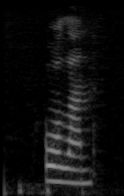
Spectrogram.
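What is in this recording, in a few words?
"олан" Komi-Zyrian, female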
